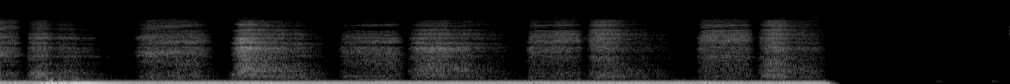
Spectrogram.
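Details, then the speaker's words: Kussmaul breathing: deep hyperventilation from blood acidosis, e.g. diabetic ketoacidosis, alcohol or salicylate toxicity, seizures or sepsis; audio sample of an abnormal breathing pattern. "so the causes include diabetic ketoacidosis toxic condition of alcohol salicylate seizures or sepsis"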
